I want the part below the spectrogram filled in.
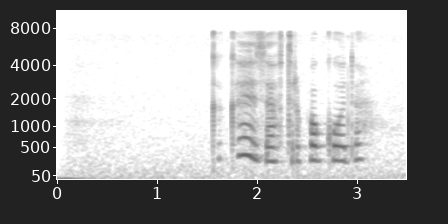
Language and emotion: Russian, sad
